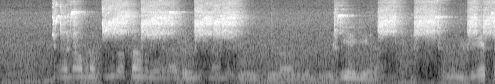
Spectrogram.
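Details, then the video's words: Black francolin, said to be in preparation for chakri, giving loud, harsh, hissing bursts in three groups, then a further run of four. A man talks quietly underneath throughout. "کالے تیتر کو چکری کے لیے تیار کیا جارہاہے"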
